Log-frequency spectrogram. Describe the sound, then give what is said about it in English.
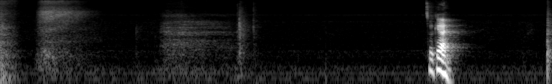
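Deep breathing from a person: two long, airy breaths with quiet pauses between, then a short, sharp voiced gasp. No speech is heard. “I'll take a deep breath.”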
